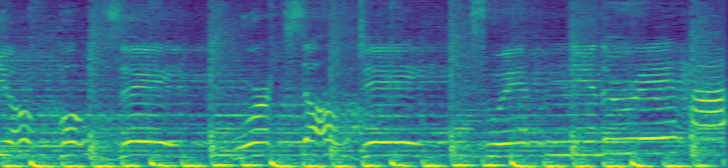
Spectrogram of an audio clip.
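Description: An upbeat country-style song with a woman singing a bright, wavering melody over steady drums and twangy, plucked instrumentation, played continuously at a fairly loud level.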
